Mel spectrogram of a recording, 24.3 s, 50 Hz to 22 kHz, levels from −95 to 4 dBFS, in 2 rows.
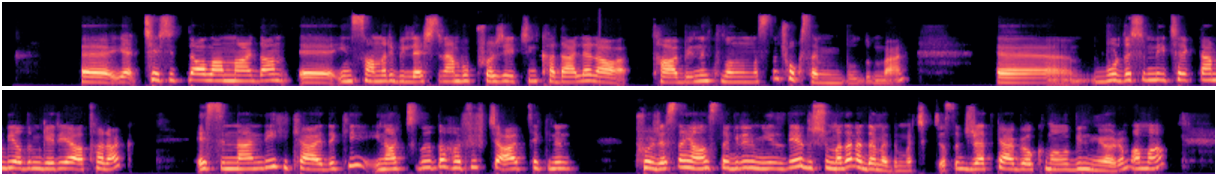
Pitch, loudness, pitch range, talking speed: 255 Hz, -17 LUFS, 235-285 Hz, 105 wpm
